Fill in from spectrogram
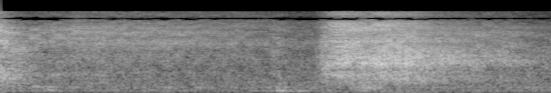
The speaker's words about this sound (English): And then again, first thing is always like breathing staccato. Huh? So you breathe in, let go of that thought.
